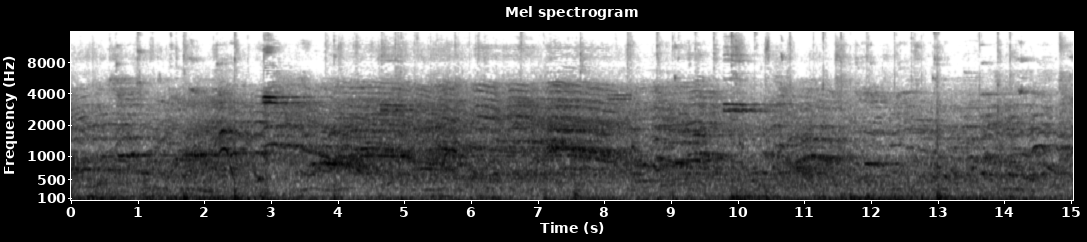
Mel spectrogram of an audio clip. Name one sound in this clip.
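A volleyball thumps off hands and bounces on a hard floor.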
